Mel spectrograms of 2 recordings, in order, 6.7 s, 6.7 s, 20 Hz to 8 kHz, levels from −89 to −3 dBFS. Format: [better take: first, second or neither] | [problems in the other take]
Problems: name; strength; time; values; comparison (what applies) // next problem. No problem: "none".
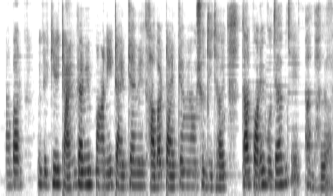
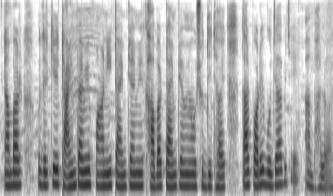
second | noise reduction (neural mask model DeepFilterNet 3)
